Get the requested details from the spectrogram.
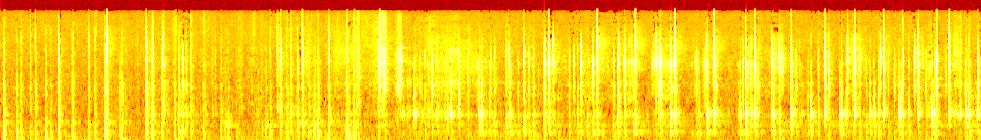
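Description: Long nails tap rapidly on the sides of the hollow plastic body of a Canon DSLR camera mounted on a tripod. The result is a fast, continuous patter of dry, bright clicks that stop instantly with no ring. Partway through, the taps take on a faint hollow, pitched tone.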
